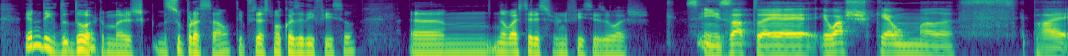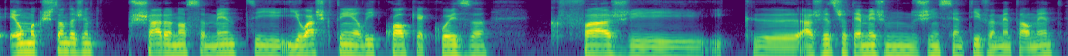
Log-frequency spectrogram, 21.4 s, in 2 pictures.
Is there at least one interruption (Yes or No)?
No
